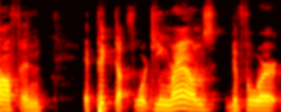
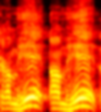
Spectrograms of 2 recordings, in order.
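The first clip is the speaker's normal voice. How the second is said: louder, higher-pitched cry of alarm; imitated panicked cry; 4 semitones higher, 6 dB louder than usual. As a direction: call out like the wounded passenger. Acts out shot passenger crying out.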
